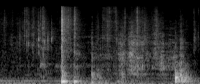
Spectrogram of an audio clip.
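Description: Hands rummaging in small cardboard boxes of trading-card booster packs: light rustling, with two sharp knocks about half a second in and near the end.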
